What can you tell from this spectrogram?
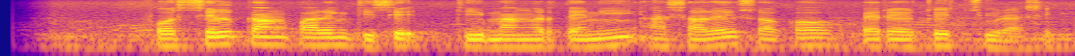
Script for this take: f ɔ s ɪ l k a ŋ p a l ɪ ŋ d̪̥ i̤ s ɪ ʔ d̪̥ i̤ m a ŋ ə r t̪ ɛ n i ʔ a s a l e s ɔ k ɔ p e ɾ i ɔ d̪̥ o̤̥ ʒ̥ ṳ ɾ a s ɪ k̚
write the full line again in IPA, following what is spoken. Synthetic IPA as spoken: f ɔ s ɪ l k a ŋ p a l ɪ ŋ d̪̥ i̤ s ɪ ʔ d̪̥ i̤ m a ŋ ə r t̪ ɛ n i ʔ a s a l e s ɔ k ɔ p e ɾ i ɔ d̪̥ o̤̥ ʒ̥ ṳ ɾ a s ɪ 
